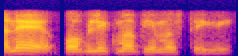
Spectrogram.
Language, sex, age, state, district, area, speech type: Gujarati, male, 30-45, Gujarat, Narmada, urban, conversation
